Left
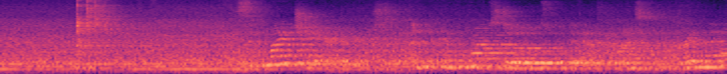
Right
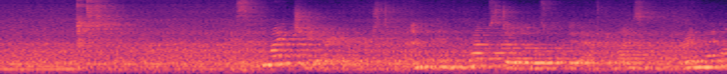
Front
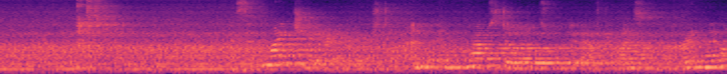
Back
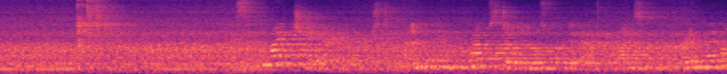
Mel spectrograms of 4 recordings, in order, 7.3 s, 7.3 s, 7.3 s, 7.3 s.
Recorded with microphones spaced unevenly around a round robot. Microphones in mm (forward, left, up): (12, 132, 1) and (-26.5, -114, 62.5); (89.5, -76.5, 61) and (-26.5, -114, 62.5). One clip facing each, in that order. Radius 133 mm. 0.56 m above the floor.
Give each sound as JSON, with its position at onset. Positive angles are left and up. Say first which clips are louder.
{"t": 0.8, "sound": "a dropped coin", "louder": "even, back 1 dB", "azimuth_deg": 140, "distance_m": 1.3}
{"t": 2.3, "sound": "a woman speaking", "louder": "right 2 dB, back 1 dB", "azimuth_deg": -75, "distance_m": 0.7}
